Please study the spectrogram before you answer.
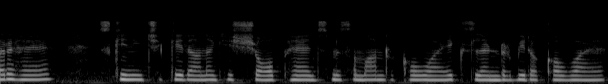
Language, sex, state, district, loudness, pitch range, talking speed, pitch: Hindi, female, Uttar Pradesh, Muzaffarnagar, -35 LUFS, 205-215 Hz, 195 wpm, 210 Hz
